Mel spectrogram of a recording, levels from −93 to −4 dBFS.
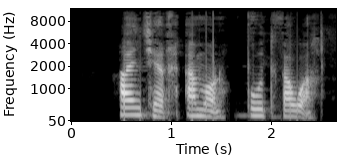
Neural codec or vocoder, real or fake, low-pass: none; real; 10.8 kHz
